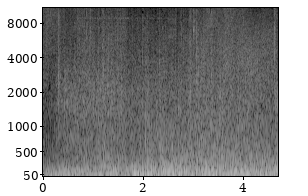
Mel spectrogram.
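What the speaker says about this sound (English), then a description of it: "Now that is actually a proper use of a 20mm. Just to, destroy exposed machine gunners like this." Rapid 20mm cannon fire rattles in a dense, continuous stream against exposed machine gunners in the Forts RTS video game, a steady low rumble of overlapping shots and impacts with no talking.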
